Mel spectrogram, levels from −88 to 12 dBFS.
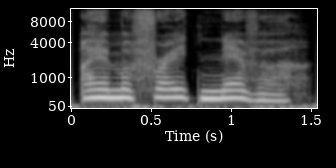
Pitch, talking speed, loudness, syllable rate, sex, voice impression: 230 Hz, 155 wpm, -15 LUFS, 4.3 syllables/s, female, feminine, slightly young, relaxed, weak, soft, raspy, slightly cute, calm, friendly, reassuring, elegant, kind, modest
